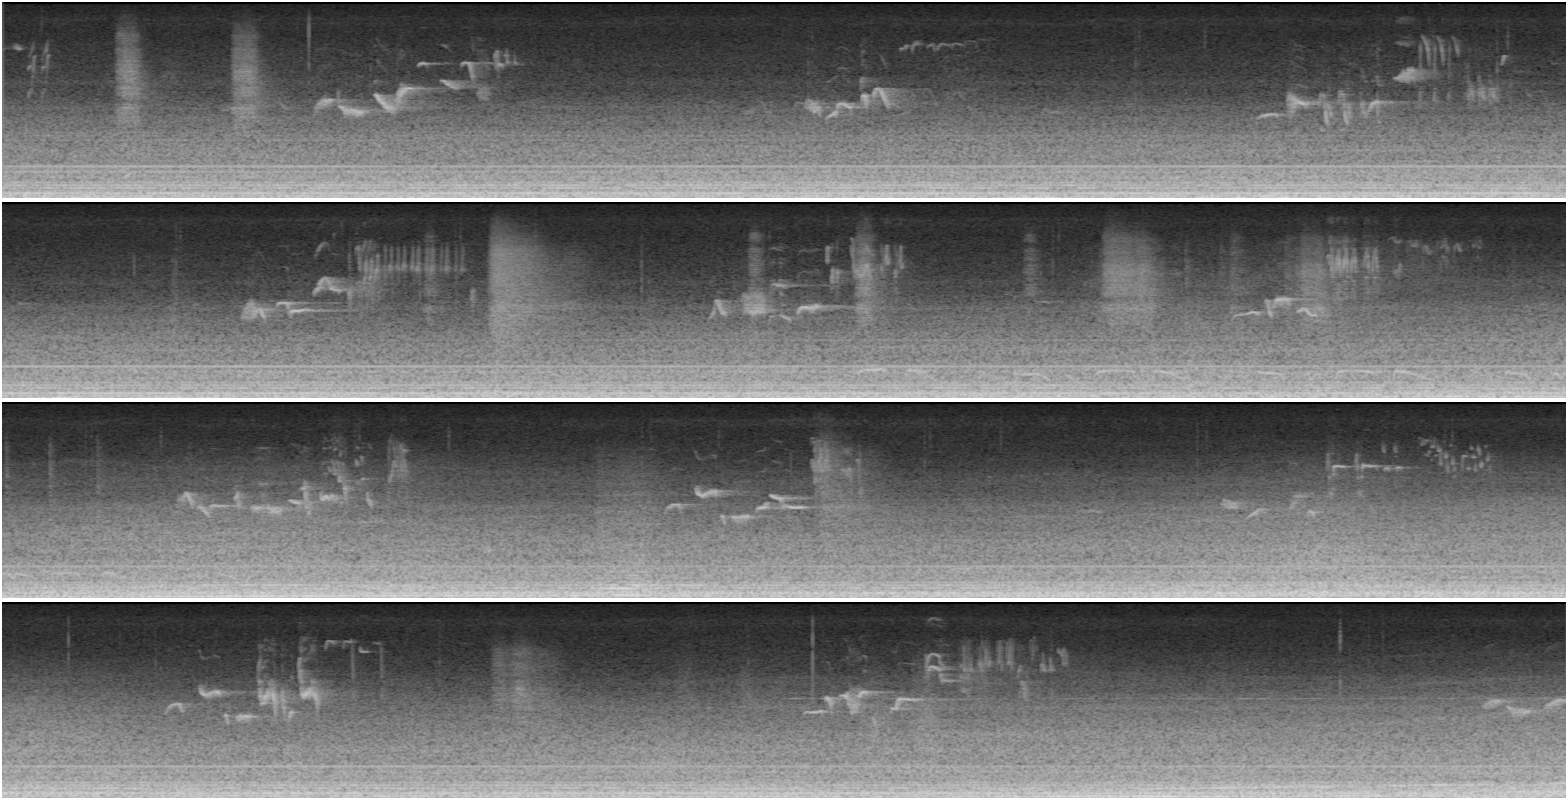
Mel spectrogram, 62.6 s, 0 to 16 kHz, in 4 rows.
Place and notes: {
  "title": "Niederaußem, powerplant - transformer station",
  "date": "2011-05-25 19:55:00",
  "description": "hum and buzz of transformer station at powerplant Niederaußem near Cologne",
  "latitude": "50.99",
  "longitude": "6.66",
  "altitude": "86",
  "timezone": "Europe/Berlin"
}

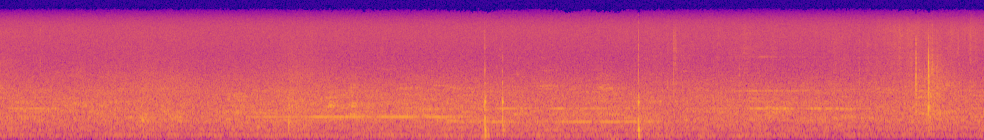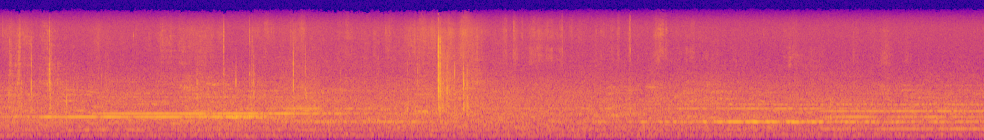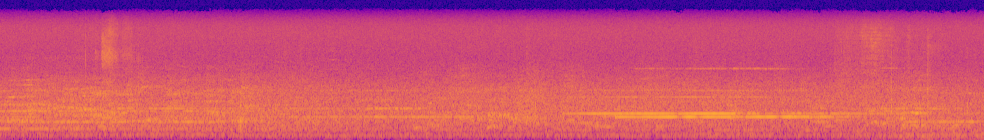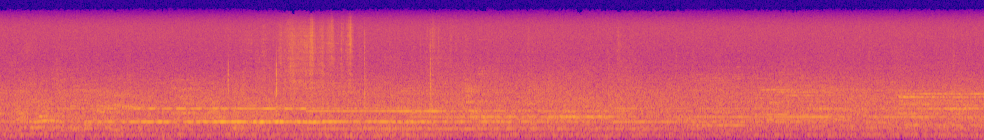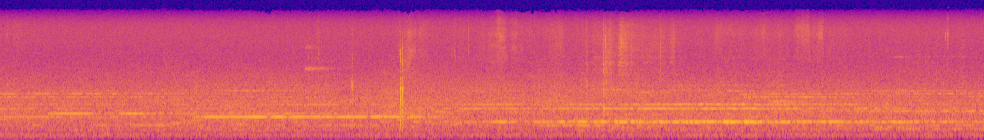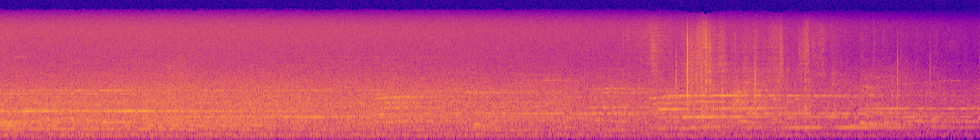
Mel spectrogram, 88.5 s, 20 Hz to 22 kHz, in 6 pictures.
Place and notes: {
  "title": "Grote Markt, Leuven, Belgien - Leuven - Stadthuis - backyard -sound instalation",
  "date": "2022-04-23 14:00:00",
  "description": "At the backyard of the historical Stdthuis - the sound of a sound installation by Liew Niyomkarn entitled \"we will echo time until the end of it\" - part of the sound art festival Hear/ Here in Leuven (B).\ninternational sound scapes & art sounds collecion",
  "latitude": "50.88",
  "longitude": "4.70",
  "altitude": "33",
  "timezone": "Europe/Brussels"
}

